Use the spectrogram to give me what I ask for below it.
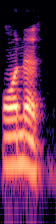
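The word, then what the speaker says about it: honest: इसमें जो इसका जो उच्चारण होता है वो किससे होता है, ऑनेस्ट, अ से शुरुआत होते हैं।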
